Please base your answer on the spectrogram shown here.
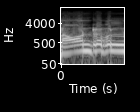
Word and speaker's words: honorable: Examples: an hour, an honorable man, an honest girl, an air. You observe very clearly. An hour, H silent. An honorable man, H silent.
